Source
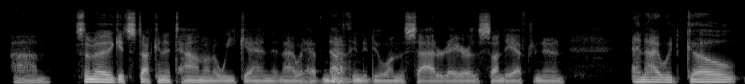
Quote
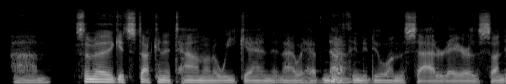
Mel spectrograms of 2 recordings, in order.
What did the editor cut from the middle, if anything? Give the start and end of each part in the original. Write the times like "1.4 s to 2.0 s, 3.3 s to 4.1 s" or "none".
none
